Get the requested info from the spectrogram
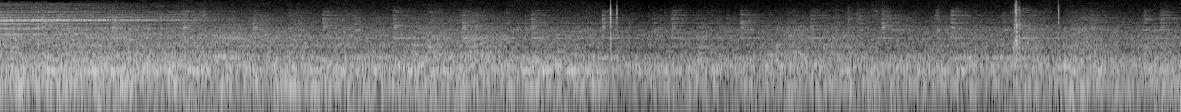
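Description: Freight train's container wagons rolling past over a level crossing: a steady rumble of wheels on rail that slowly fades. A wheel squeal dies away just at the start, and two sharp clicks come about three and five seconds in.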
